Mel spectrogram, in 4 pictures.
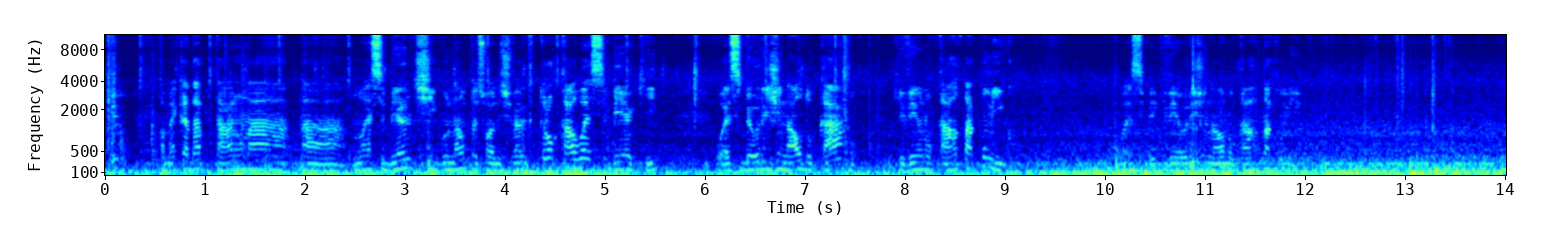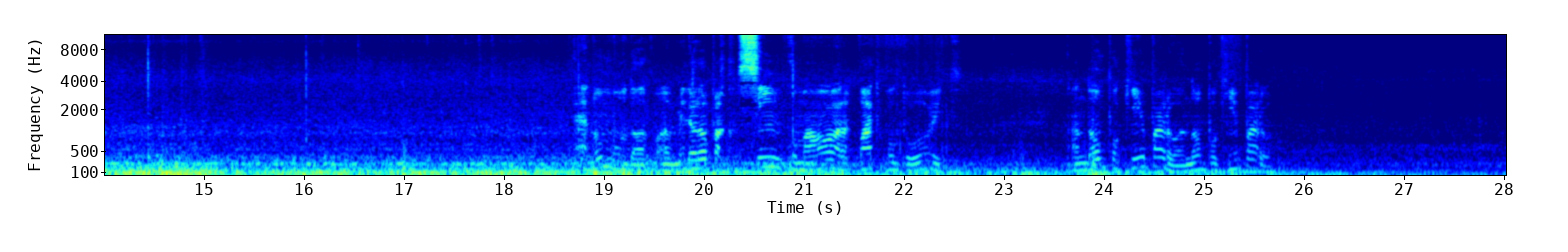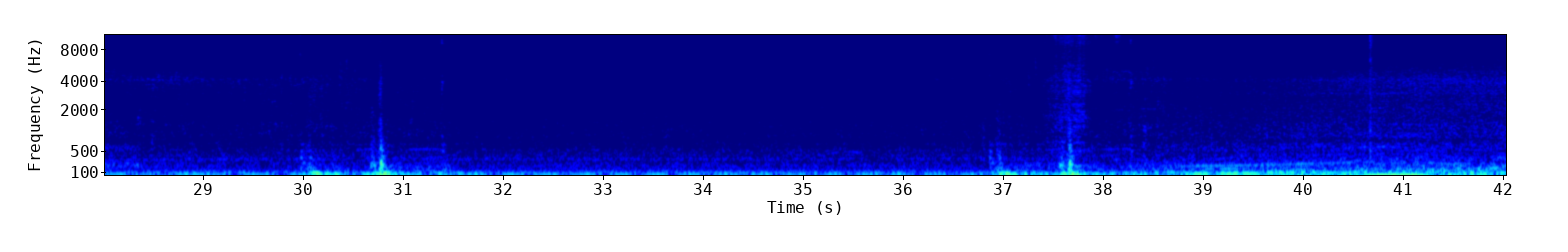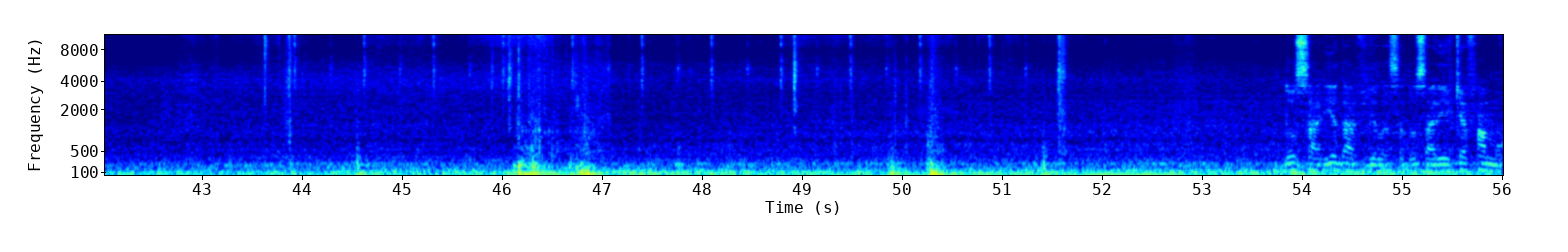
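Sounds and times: car engine and tyres rumble: 0:00.0 - 0:56.0
thumps from the road: 0:30.0 - 0:31.5, 0:36.9 - 0:38.6, 0:46.0 - 0:47.1, 0:49.9 - 0:50.8, 0:51.4 - 0:51.8.

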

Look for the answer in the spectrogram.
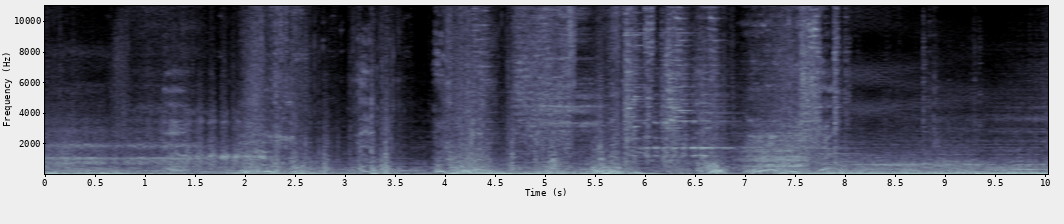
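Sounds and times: dramatic background music: 0:00.0 - 0:10.0.

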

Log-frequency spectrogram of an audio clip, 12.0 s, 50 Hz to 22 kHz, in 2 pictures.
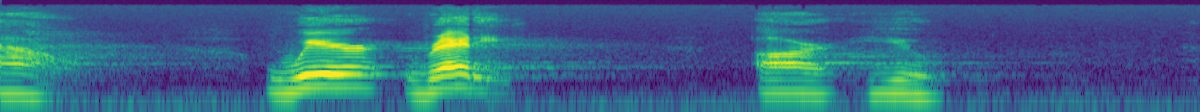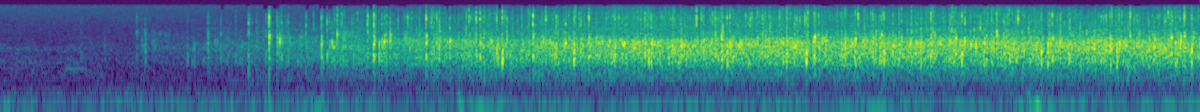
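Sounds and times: audience applauding: 0:06.7 - 0:12.0.

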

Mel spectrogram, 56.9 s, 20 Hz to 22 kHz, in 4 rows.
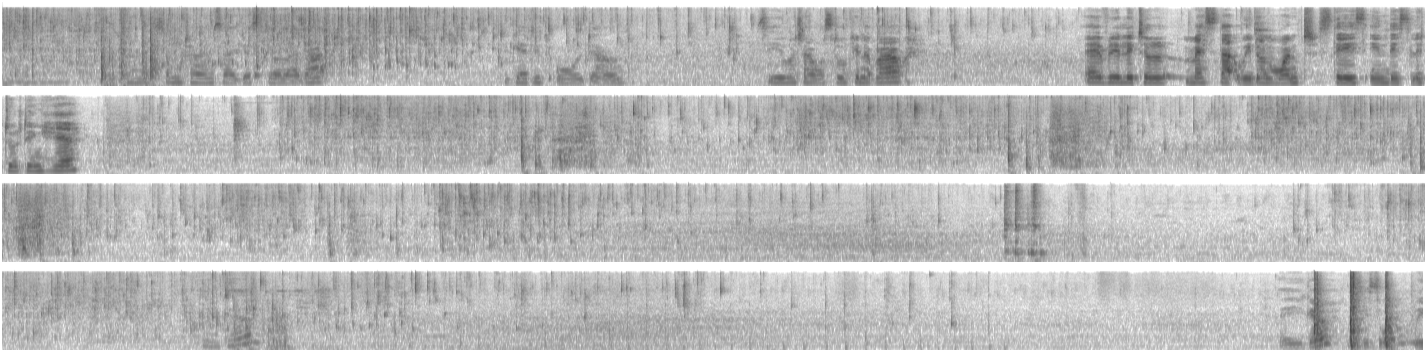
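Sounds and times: juice trickling through a sieve: 0:00.0 - 0:11.0, 0:13.4 - 0:39.8, 0:40.7 - 0:55.5.

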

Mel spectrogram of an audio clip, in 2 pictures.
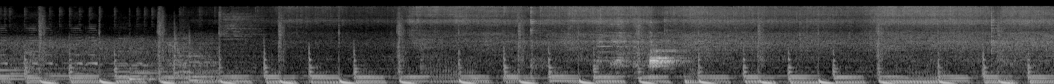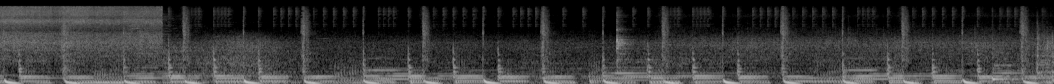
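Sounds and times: background music with bass beat: 0:00.0 - 0:21.0
curry sizzling in pan: 0:02.2 - 0:13.4, 0:17.1 - 0:21.0.

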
